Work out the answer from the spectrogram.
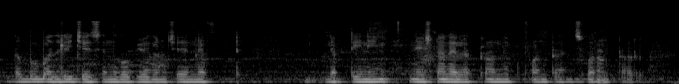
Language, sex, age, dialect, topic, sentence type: Telugu, male, 18-24, Central/Coastal, banking, statement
